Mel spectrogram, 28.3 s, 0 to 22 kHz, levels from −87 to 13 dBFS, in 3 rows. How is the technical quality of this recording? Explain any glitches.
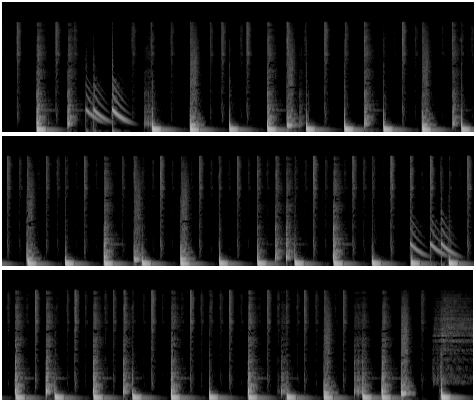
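The technical quality is poor, with plainly audible codec damage throughout the music. HE-AAC compression is the likely cause. The upper treble sounds synthetic and does not line up with the lower spectrum. Nothing is present above 12.3 kHz. This fits a very low bitrate, near 16 kbps.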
